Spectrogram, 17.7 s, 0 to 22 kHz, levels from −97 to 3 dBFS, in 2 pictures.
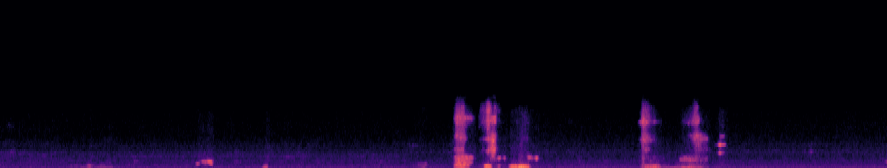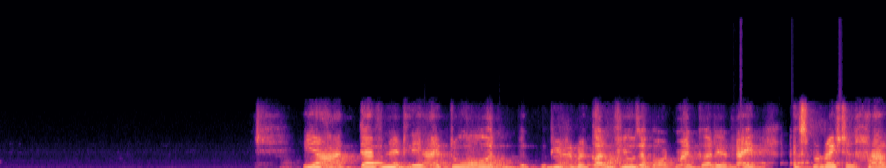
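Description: From 16.19 to 17.44 s, repeated packet loss (robotic sound) hits the speech: six gaps, the longest 32 ms, were patched by extending the previous sound. Roughly a tenth of that stretch is rebuilt, so it turns choppy, with pieces missing.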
